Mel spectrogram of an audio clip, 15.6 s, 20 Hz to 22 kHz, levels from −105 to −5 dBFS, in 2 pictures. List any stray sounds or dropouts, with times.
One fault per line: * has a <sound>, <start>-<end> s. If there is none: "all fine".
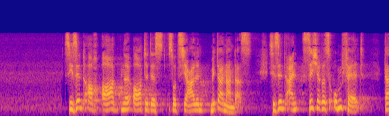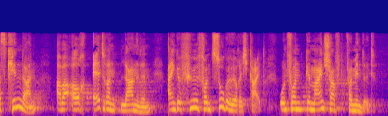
all fine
